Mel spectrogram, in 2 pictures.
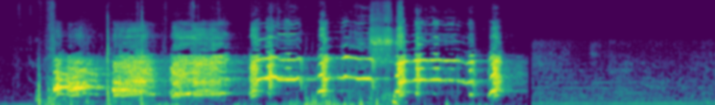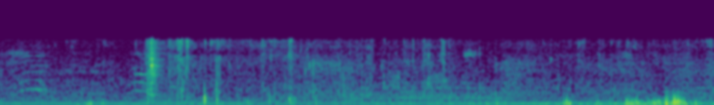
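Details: Pet dog giving a rapid burst of loud, tonal barks and yips for about seven seconds, then falling quiet over a steady low hum and faint scattered indoor sounds.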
